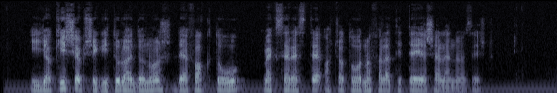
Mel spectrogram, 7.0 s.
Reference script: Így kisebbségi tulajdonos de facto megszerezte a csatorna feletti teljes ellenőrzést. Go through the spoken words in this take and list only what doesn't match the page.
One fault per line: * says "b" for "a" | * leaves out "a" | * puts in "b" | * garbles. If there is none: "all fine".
* puts in "a"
